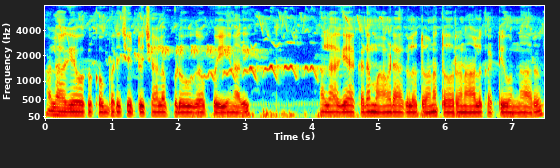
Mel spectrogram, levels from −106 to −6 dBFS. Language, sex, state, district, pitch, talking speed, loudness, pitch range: Telugu, male, Andhra Pradesh, Sri Satya Sai, 85 Hz, 105 wpm, -15 LUFS, 80-90 Hz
